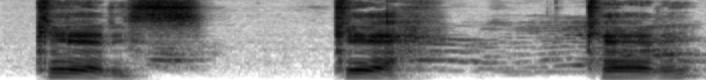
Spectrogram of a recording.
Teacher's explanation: são os verbos que apresentam a sílaba tônica no Radical do verbo ou seja eles tem mais força quando você pronuncia no verbo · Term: verbos rizotônicas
